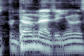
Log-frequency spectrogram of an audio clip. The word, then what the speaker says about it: Dermagic: No, it's Dermagic. You want to spell it out?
